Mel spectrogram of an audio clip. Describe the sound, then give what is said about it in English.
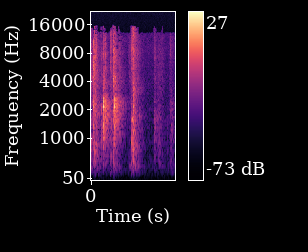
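A few scattered handclaps from an audience in the room at a church gathering, welcoming a woman speaker, sharp and uneven, the first several fuller and louder before thinning out into softer, sparse claps. No one speaks. “You can welcome her if you're here in the room and online with your virtual clapping emojis.”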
